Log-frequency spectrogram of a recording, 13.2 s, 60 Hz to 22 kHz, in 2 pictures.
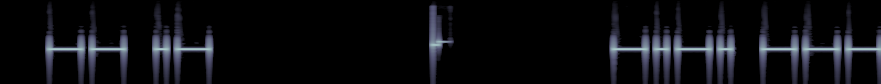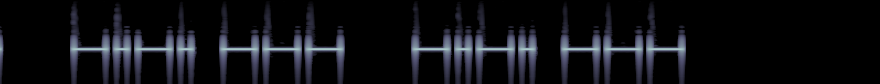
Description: Morse code, heard as a keyed tone, about 15 wpm, 700 Hz. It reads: MA CO CO CO
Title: US States Repeated 3x 15wpm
